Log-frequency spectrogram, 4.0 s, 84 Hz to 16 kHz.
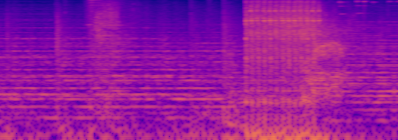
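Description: Gunfire in the video game Long War 2, heard as a burst of rapid automatic shots with a sharp, louder volley near the end over a layered game soundtrack, close and dense.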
